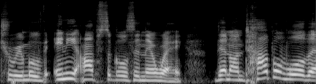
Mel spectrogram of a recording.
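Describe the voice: Someone does plain reading aloud with ordinary pitch variation.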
